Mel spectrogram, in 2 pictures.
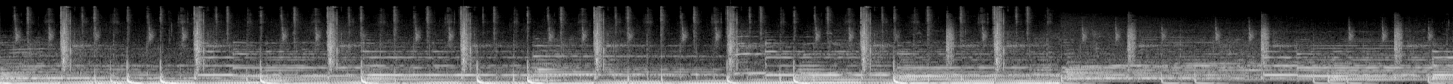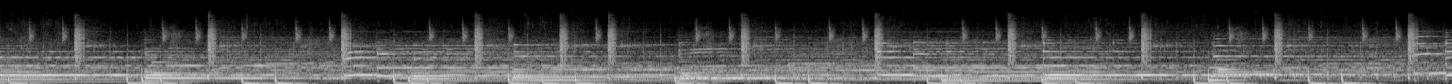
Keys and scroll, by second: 1.4 ctrl+z, 4.4 ctrl+z, 11.6 ], 12.1 x, 13.1 x, 20.2 ctrl+s.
